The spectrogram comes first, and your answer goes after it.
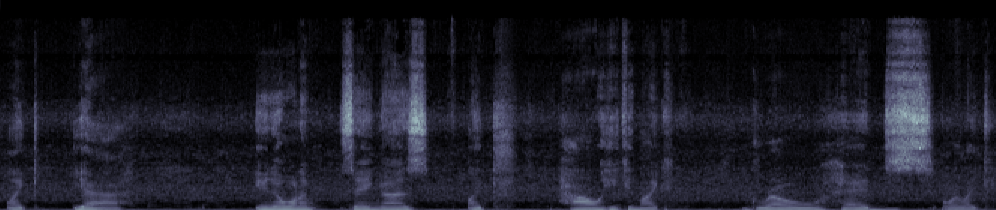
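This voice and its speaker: A woman giving casual commentary while drawing, rambling and halting as the creator explains a creature design, with trailing asides. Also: mid-range voice, mellow, slight background noise, poor audio.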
